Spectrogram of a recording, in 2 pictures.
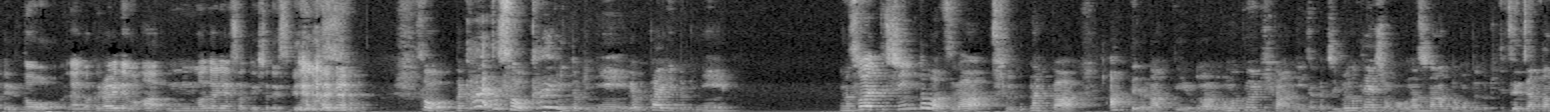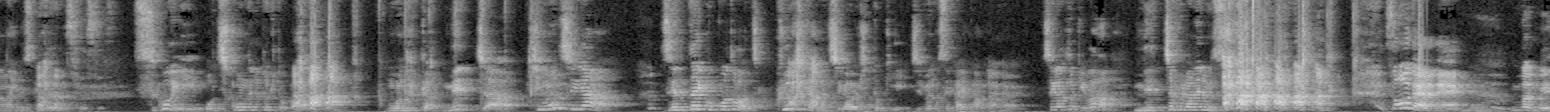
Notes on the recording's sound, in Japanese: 今月ちょっと音質が悪いです。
